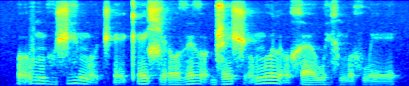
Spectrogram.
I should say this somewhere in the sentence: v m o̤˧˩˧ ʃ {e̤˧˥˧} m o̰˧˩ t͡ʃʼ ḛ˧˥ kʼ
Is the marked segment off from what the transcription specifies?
no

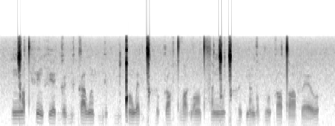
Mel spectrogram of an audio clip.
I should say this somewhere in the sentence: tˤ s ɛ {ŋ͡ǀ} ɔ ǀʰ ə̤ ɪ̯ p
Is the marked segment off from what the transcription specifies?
no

